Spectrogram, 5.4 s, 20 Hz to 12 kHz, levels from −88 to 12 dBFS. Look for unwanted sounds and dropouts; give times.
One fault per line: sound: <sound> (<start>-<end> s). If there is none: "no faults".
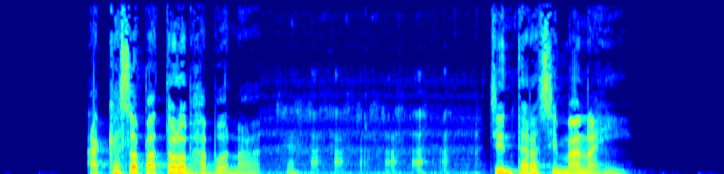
sound: laugh (2.1-3.5 s)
